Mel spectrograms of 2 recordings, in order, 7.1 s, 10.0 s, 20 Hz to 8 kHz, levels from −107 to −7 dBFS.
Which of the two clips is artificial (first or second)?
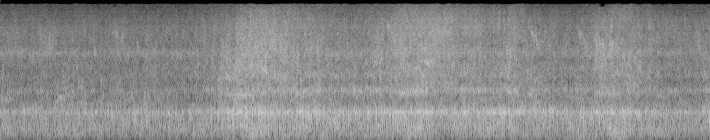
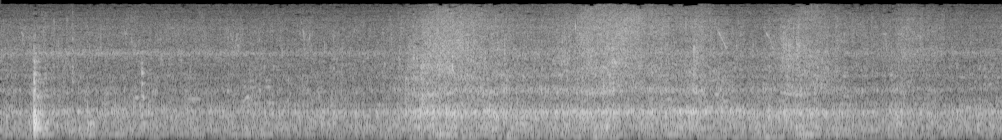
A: first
